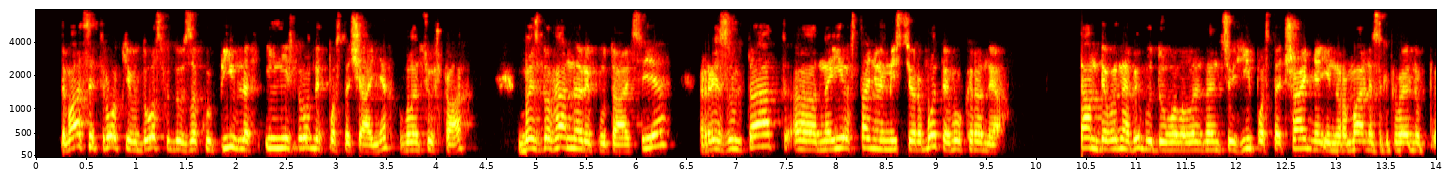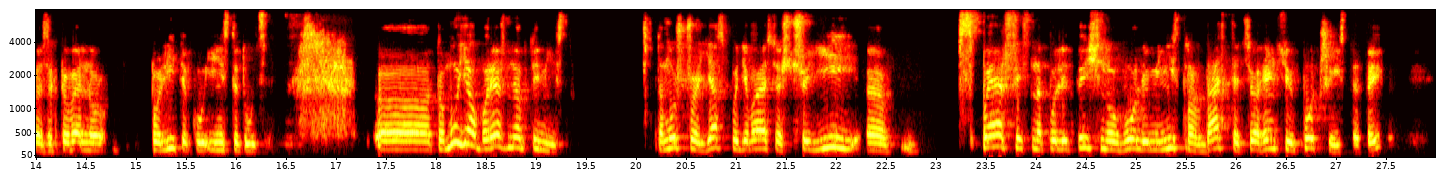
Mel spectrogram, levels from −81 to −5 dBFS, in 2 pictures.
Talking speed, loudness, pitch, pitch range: 120 wpm, -19 LUFS, 180 Hz, 165-210 Hz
